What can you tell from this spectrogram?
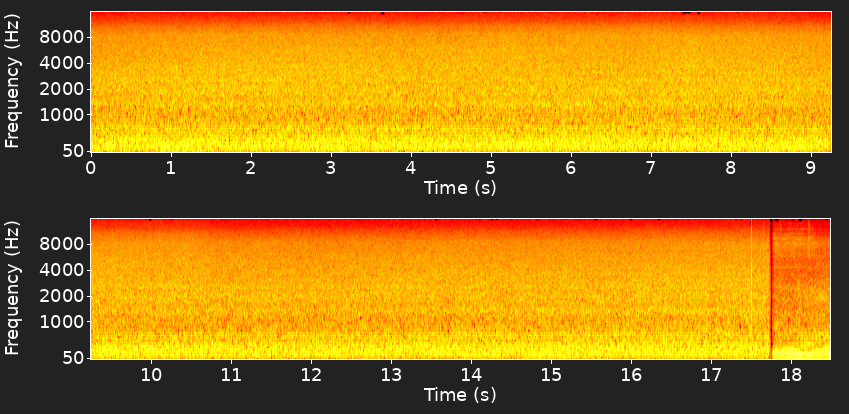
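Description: Steady rushing of ocean surf breaking on a beach, an even noise with no single wave standing out. Near the end it cuts suddenly to the hum of a vehicle engine.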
